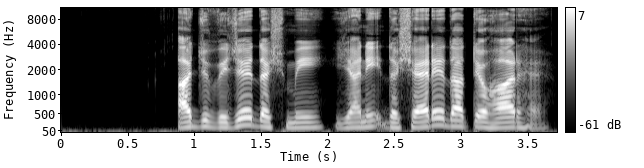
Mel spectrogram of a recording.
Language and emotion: Punjabi, neutral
